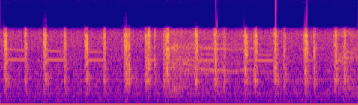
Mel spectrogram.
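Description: Rapid, irregular light clicks, several a second.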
